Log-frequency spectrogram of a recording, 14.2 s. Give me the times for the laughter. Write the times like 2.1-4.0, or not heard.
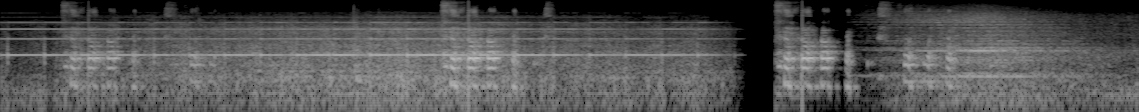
0.8-2.7, 5.5-6.8, 9.7-12.0.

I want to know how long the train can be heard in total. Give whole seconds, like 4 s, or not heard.
13 s.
